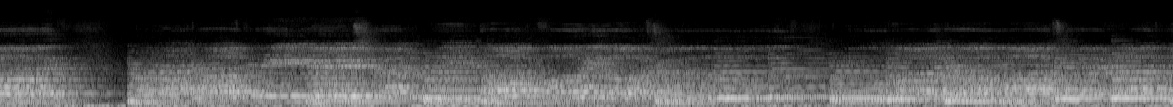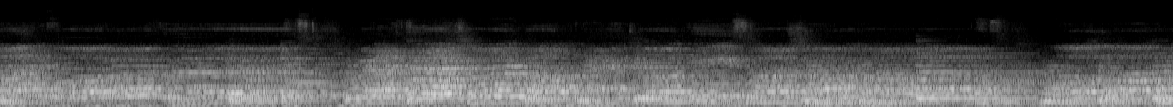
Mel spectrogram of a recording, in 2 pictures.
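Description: A vocal trio, one woman and two men, singing in harmony, with a short break about a second and a half in.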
